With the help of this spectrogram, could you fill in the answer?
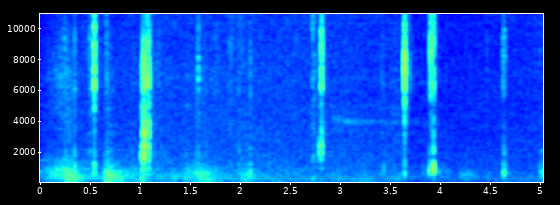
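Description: Fingertips and short nails scratch and pick at the shell of a hard-boiled brown egg, chipping it at one spot. Soft scraping is broken by sharp, bright clicks and ticks that die away almost instantly, with around eight distinct hits standing out.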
